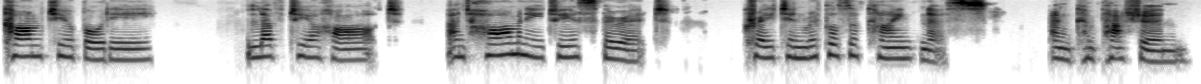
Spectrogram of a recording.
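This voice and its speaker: A woman leading a guided meditation, speaking gently and soothingly with long, unhurried pauses. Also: medium pitch, no room sound.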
